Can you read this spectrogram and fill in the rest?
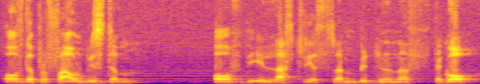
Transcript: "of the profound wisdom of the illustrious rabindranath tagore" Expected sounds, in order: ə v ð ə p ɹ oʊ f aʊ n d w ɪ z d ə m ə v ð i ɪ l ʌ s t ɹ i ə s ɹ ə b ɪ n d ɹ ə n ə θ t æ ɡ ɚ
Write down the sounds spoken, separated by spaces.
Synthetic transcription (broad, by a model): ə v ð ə p ɹ oʊ f aʊ n d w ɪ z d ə m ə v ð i ɪ l ʌ s t ɹ i ə s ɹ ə b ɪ d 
